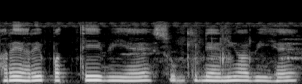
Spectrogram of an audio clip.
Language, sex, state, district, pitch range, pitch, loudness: Hindi, male, Uttar Pradesh, Shamli, 175-185 Hz, 180 Hz, -15 LUFS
